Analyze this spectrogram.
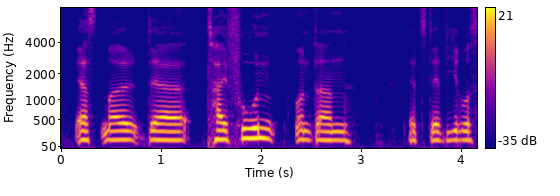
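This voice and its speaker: A man's voice with a dark, mellow tone. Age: young. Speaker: rugby podcast co-host. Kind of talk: casual chat.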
